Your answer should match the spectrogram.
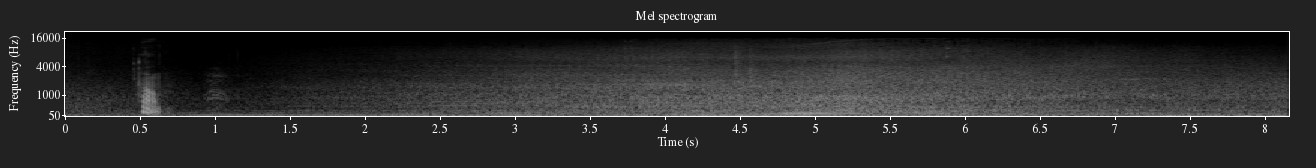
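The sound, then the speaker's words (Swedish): A single sharp thud like a car door shutting as two people get out of a car in a residential area of Västervik, Sweden, in 2022, followed by a steady rumble of road traffic and engine noise that swells slightly and holds at a moderate level. “2022, hoppar jag och min kollega Madde ut ur en bil”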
